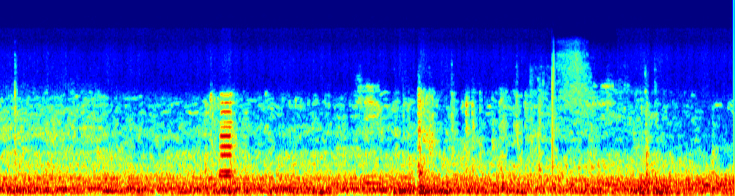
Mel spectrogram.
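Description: Steady engine and road noise heard inside a moving Hyundai hatchback's cabin, with one short car-horn toot about two seconds in and a few light knocks later.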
